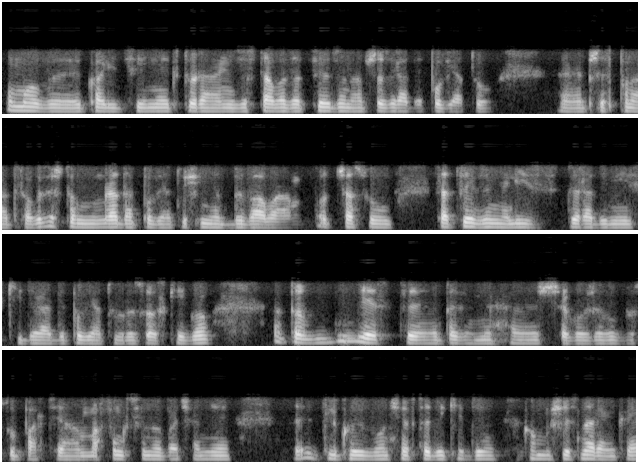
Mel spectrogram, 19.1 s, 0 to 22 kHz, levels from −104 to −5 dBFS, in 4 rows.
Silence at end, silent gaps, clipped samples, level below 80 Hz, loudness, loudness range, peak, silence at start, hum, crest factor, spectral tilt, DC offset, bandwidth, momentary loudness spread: 0 s; none; under 0.1%; -72 dBFS; -28 LUFS; 4 LU; -6 dBFS; 0.05 s; none; 22 dB; -9.5 dB/octave; under 0.1%; 4 kHz; 10 LU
